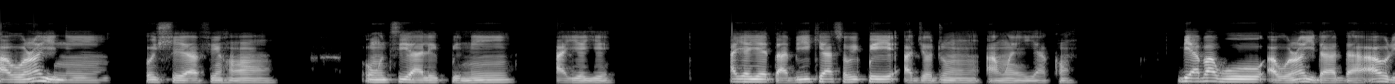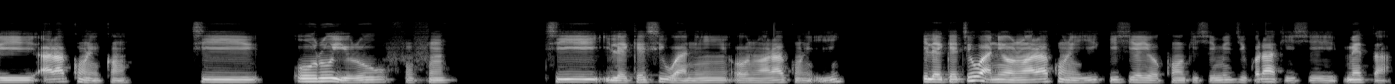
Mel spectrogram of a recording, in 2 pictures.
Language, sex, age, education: Yoruba, male, 15-29, tertiary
